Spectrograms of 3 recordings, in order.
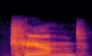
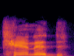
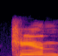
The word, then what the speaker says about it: canned: go to the word canned this is an ED ending instead of candid the word is canned food can fool mm-hmm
